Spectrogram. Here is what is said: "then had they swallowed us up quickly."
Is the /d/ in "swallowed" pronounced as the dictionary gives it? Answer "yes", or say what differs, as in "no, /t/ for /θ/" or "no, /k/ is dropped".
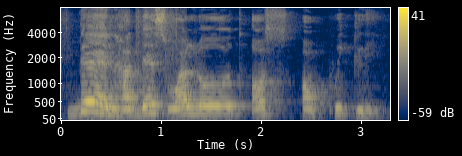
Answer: yes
